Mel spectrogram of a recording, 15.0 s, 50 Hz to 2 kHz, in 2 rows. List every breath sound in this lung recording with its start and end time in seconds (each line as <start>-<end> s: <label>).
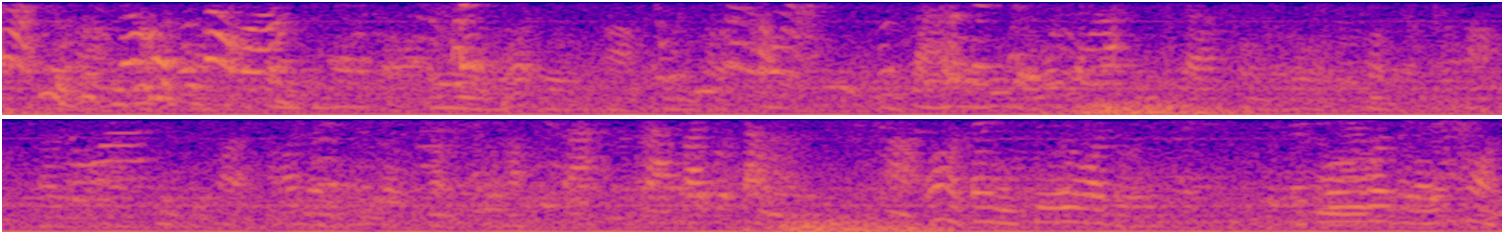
4.98-6.48 s: inhalation
11.07-12.57 s: inhalation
